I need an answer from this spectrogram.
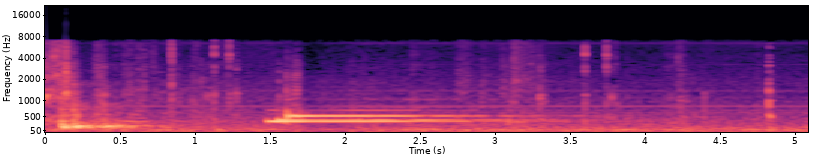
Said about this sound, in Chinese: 对，用这个 电脑。 OK， 那我用。 鼠标这样。鼠标也行。 OK， 我知道，我放这。再点一下，这是。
